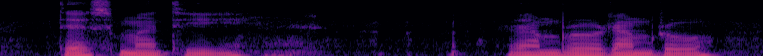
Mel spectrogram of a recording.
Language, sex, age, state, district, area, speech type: Nepali, male, 18-30, West Bengal, Kalimpong, rural, spontaneous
